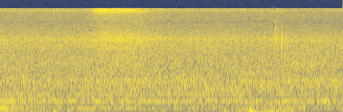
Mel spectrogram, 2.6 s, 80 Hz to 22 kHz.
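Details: August orientation flight of young honey bees, recorded 17 August 2019, many bees in the air before the hives. A thick, constant humming buzz that swells slightly midway, with a sharp low knock near the end.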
